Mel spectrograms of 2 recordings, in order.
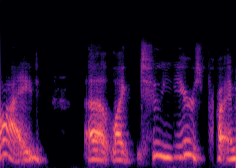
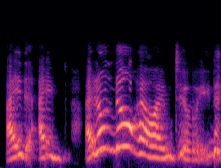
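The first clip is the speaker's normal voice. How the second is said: exasperated venting; 5 semitones higher, 5 dB louder than usual. Retold or imitated. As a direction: vent like life has fallen apart, half laughing. Sister venting about her life.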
